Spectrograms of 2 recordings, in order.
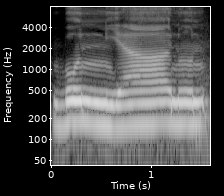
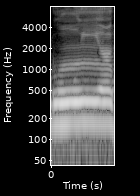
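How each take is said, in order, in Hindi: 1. n बिना नासिक मिलाए साफ़ बोला जाता है। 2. n अगली आवाज़ में मिल जाता है और नासिकीकृत हो जाता है। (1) "बल्कि बुन बुनयानुन ऐसे पढ़ा जाएगा" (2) "यानी बुनिया करके नहीं पढ़ेंगे"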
